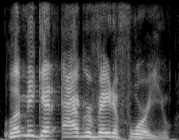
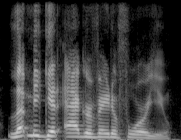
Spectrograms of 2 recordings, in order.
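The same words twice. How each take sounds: The two takes are said the same way.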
